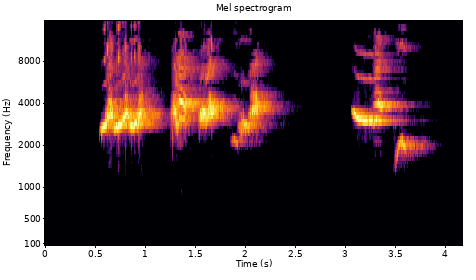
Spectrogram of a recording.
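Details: Orange-headed thrush song from a compilation meant for training songbirds: a cluster of rich, slightly buzzy warbled notes over two seconds, a pause, then a short whistle ending in a falling slur.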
